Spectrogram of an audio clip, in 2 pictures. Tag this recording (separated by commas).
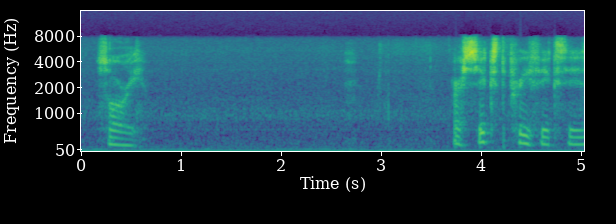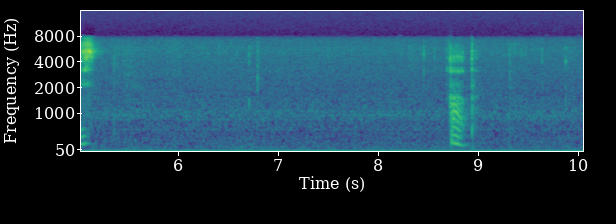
Speech, inside a small room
